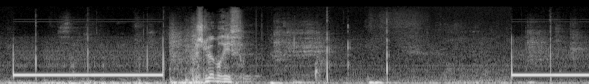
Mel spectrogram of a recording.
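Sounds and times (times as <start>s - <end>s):
steady ringing tone on a phone line: 0.1s - 1.7s, 5.1s - 5.8s
speech: 2.0s - 2.6s.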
